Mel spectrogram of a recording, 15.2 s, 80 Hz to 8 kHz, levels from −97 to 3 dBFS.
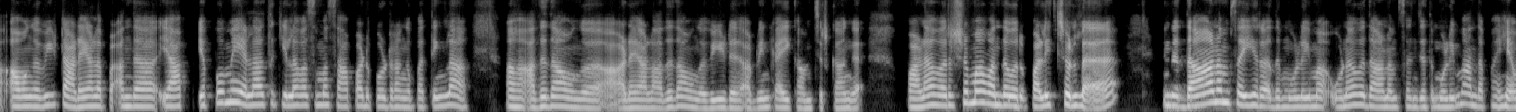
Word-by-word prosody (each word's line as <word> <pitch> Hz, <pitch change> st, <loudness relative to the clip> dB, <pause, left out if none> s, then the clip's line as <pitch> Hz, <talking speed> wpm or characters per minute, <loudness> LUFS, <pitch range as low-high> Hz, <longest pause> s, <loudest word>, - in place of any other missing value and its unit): அவங்க 195 Hz, 0 st, +2 dB
வீட்ட 220 Hz, +1 st, -6 dB
அடையாள 195 Hz, +2 st, +1 dB
ப -, -, -3 dB
அந்த 195 Hz, 0 st, +1 dB, 0.3 s
யாப் 195 Hz, 0 st, 0 dB, 0.2 s
"எப்பவுமே 260 Hz, +5 st, 0 dB
எல்லாத்துக்கும் 225 Hz, 0 st, -1 dB
இலவசமா 215 Hz, +1 st, 0 dB
சாப்பாடு 195 Hz, +1 st, -3 dB
போடுறாங்க 185 Hz, -1 st, -2 dB
பாத்தீங்களா? 190 Hz, +4 st, -1 dB, 0.5 s
அ -, -, +4 dB, 0.2 s
அதுதான் 195 Hz, +2 st, +1 dB
அவங்க 170 Hz, -2 st, -1 dB, 0.4 s
அடையாளம். 165 Hz, 0 st, -1 dB
அதுதான் 185 Hz, +4 st, -2 dB
அவங்க 165 Hz, -3 st, -2 dB
வீடு" 165 Hz, -1 st, 0 dB
அப்டின்னு 170 Hz, +4 st, -3 dB
கை 165 Hz, -, +1 dB
காமிச்சிருக்காங்க. 155 Hz, 0 st, -4 dB, 0.6 s
பல 175 Hz, 0 st, +3 dB, 0.2 s
வருஷமா 260 Hz, +6 st, +2 dB
வந்த 215 Hz, -1 st, +3 dB
ஒரு 190 Hz, -2 st, -2 dB
பழிச்சொல்ல 210 Hz, +2 st, +3 dB, 0.8 s
இந்த 210 Hz, -1 st, +3 dB
தானம் 260 Hz, +6 st, +5 dB
செய்றது 205 Hz, -4 st, +2 dB
மூலியமா, 185 Hz, +1 st, +1 dB, 0.2 s
உணவு 215 Hz, +4 st, +1 dB
தானம் 180 Hz, 0 st, -1 dB
செஞ்சது 180 Hz, -1 st, -4 dB
மூலியமா 180 Hz, +7 st, -1 dB
அந்த 190 Hz, -3 st, -2 dB
பையன் 185 Hz, -2 st, +1 dB
195 Hz, 145 wpm, -22 LUFS, 180-215 Hz, 0.8 s, தானம்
